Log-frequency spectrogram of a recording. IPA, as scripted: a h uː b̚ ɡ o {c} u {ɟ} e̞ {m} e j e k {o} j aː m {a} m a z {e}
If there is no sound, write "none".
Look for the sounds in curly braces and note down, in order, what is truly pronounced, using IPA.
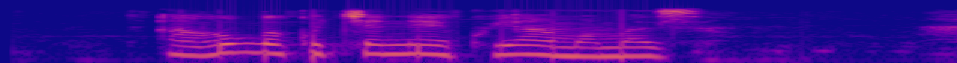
k, c, n, u, a, a

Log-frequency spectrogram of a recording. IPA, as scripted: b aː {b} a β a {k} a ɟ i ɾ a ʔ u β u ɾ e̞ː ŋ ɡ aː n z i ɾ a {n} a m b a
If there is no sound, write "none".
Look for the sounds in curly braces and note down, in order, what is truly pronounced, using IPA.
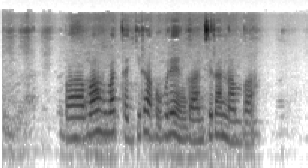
β, t, n

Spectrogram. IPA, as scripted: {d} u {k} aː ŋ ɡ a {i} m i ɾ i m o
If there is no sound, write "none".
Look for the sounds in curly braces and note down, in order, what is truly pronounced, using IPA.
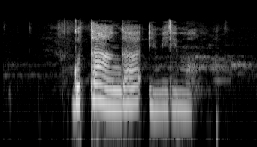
ɡ, t, i

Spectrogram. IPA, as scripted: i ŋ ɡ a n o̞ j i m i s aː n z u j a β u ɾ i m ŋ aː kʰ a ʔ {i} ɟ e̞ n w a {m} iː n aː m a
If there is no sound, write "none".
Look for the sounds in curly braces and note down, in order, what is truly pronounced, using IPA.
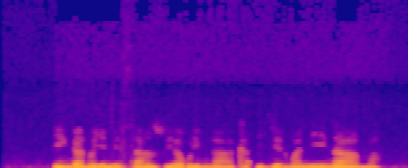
i, n

